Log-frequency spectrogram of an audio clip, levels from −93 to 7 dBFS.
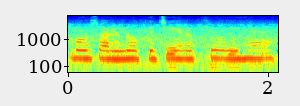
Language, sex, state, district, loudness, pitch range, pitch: Hindi, female, Haryana, Rohtak, -16 LUFS, 200-205 Hz, 200 Hz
